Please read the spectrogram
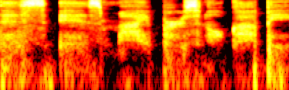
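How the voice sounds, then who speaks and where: A woman whispers her words at a very slow pace. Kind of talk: casual ASMR intro. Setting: close-up microphone. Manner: whispered; slow, soft-spoken.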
